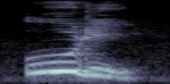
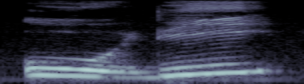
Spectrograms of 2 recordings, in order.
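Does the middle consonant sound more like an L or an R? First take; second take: R; L. First: The middle consonant sounds like an R. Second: The middle consonant sounds like an L. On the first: The speaker calls it right. "but uri, more like an R sound" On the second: The speaker calls it wrong. "not uri"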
